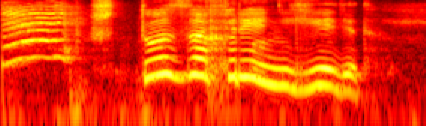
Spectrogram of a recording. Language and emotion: Russian, angry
